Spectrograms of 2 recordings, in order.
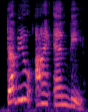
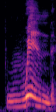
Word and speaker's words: wind: they're homographs come on w-i-n-d wind short i it's wind and it's a noun feel the wind then w-i-n-d the verb wind long i is you know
